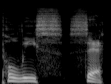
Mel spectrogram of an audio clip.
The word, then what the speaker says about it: Pulisic: There was during a Champions League, but they were like, here's how you pronounce people's names. And it was like Christian Pulisic. Yeah. And it was like police sick, giving pronunciation.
